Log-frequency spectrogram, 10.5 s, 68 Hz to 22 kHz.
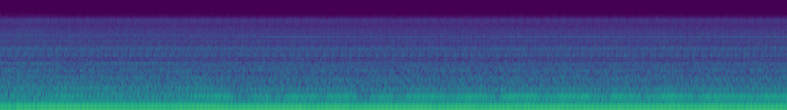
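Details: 7.3 diesel at idle after ICP sensor replacement, still not running great: a deep drone with a slightly lumpy, uneven beat underneath; rough idle, cause not clear.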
